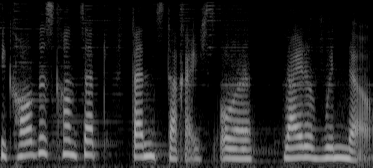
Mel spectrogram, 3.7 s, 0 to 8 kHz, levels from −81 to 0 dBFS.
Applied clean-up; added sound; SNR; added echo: neural separator model SepFormer DNS4.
